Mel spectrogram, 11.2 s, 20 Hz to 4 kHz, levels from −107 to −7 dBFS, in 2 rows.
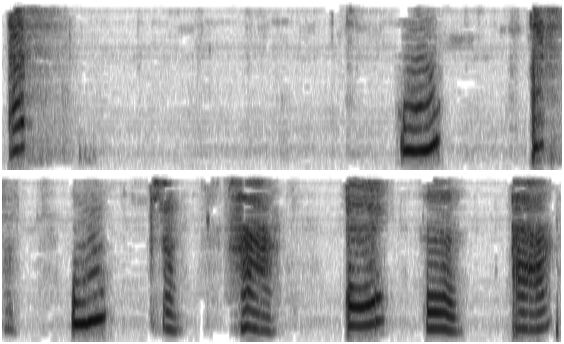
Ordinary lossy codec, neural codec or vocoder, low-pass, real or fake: MP3, 16 kbps; vocoder, 22.05 kHz, 80 mel bands, HiFi-GAN; 3.6 kHz; fake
